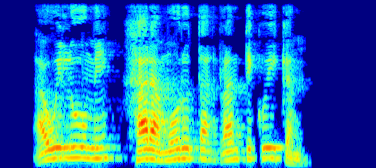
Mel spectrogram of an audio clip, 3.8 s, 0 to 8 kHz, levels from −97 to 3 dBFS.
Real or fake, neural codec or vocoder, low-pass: real; none; 7.2 kHz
